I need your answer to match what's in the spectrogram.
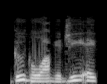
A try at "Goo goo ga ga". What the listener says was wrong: Not goo goo aga ga. Goo goo ga ga.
